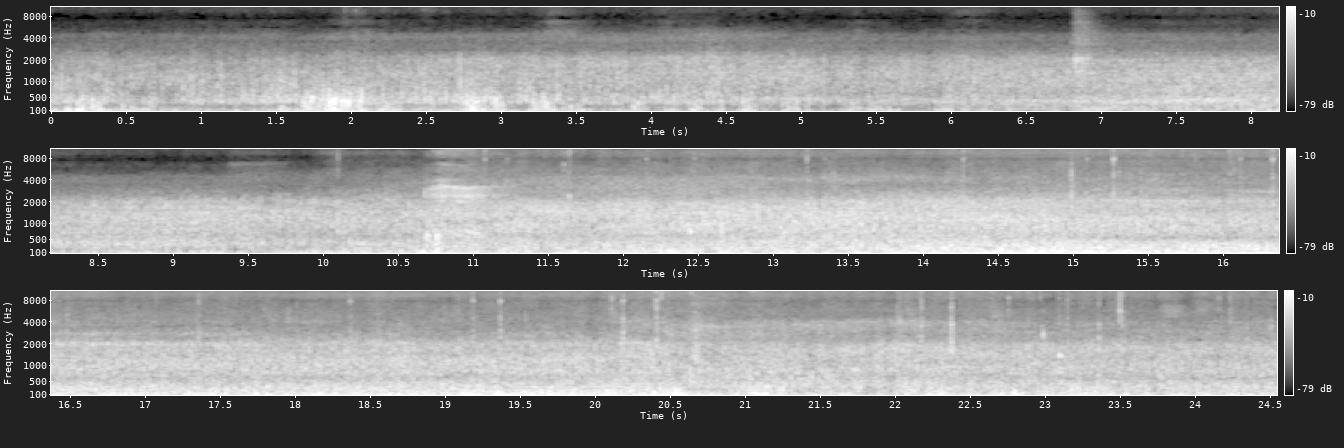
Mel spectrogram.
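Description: Outdoor noise with wind rumbling on the phone microphone and a few light knocks of handling early on; a steady noise swells about halfway through and stays louder before easing near the end.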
